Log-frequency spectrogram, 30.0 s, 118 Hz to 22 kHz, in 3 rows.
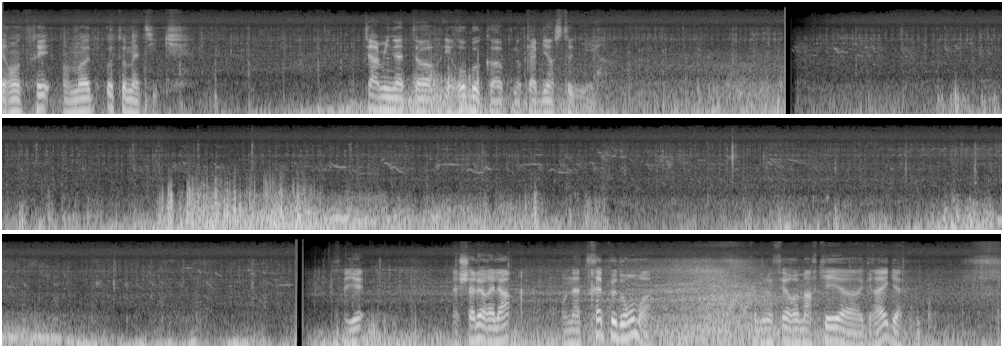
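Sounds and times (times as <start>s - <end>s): wind buffeting microphone: 0.0s - 29.9s.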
